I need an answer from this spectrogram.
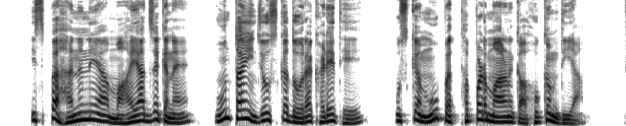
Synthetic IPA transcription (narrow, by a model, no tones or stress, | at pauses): ɪspɛɦɐnnejamɐɦaːjaːd͡ʒəknɛ | ʊnt̪ãːɦĩd͡ʒoʊskɛd̪ʱoːɾɛkʰɐɽet̪ʰe | ʊskɛmũpɛt̪ʰɐpːəɽmaːɾəɽ̃kahʊkəmd̪ɪja̰ː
